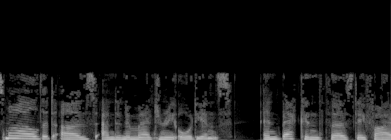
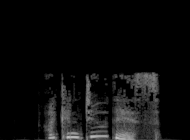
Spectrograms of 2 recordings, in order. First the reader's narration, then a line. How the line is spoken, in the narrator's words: she exclaimed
